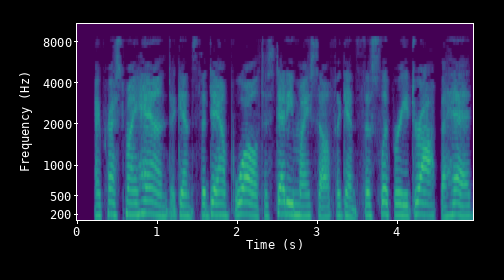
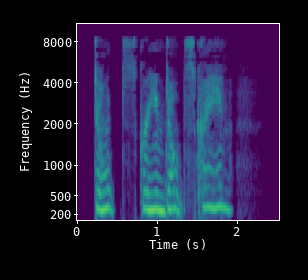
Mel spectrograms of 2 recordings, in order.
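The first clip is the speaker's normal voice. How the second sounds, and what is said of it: Harsh whisper. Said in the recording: “My voice was a harsh whisper”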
